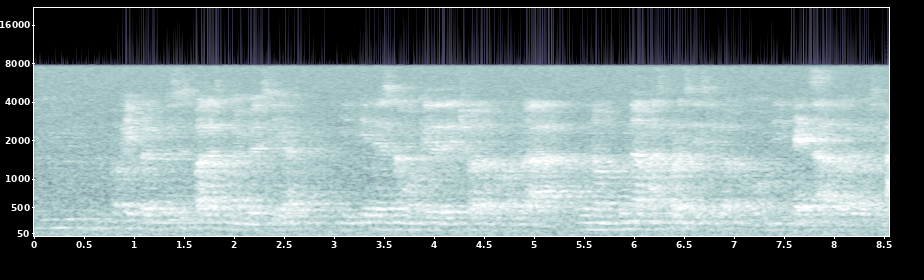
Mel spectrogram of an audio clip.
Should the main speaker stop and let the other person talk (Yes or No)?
Yes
